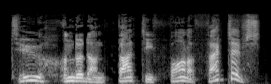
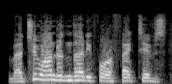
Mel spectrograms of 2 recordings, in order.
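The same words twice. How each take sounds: First: Slow, disbelieving question; incredulous repeat. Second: Said in the usual way. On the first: A narrator's reading. General repeats Sharp's count, incredulous.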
